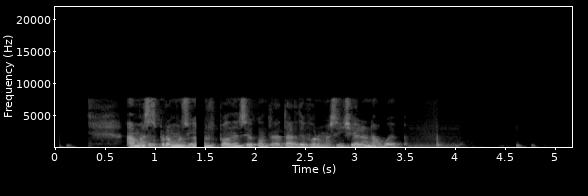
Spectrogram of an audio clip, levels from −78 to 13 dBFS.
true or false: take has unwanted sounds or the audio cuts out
true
